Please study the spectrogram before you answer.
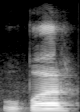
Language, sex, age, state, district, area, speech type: Hindi, male, 60+, Madhya Pradesh, Betul, rural, read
